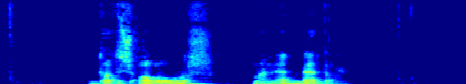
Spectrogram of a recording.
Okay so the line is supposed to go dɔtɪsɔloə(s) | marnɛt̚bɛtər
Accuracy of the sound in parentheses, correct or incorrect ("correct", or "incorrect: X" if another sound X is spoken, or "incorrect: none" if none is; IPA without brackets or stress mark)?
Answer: correct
